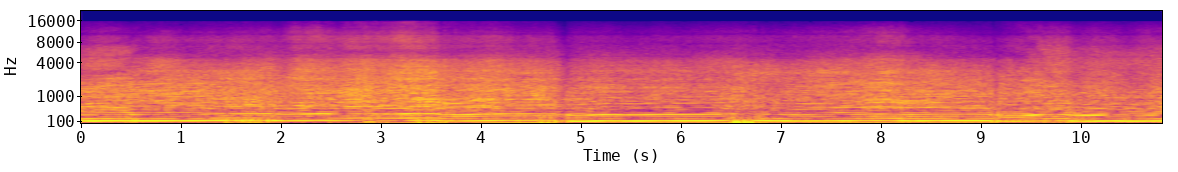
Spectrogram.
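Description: Burnout car's engine held at high revs, its note steady with small rises and dips, while the rear tyres spin and screech in the smoke.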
